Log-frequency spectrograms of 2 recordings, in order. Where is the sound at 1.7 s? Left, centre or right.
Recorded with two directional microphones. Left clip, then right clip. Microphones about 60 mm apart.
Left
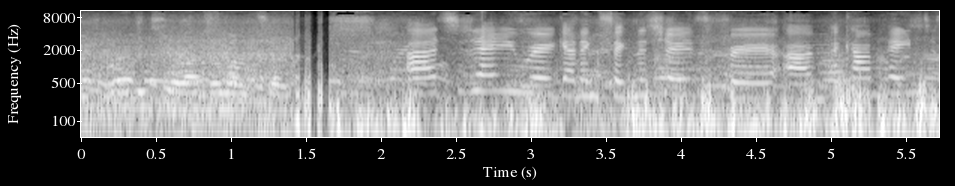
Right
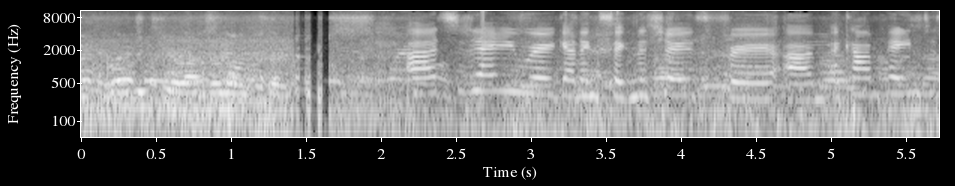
Centre.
